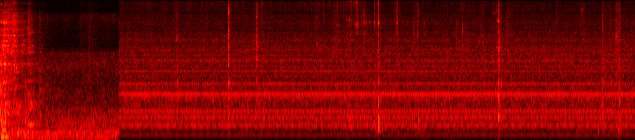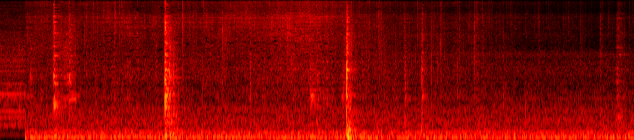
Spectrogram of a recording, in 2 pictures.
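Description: Grilled-cheese sandwich sizzling as it fries in a nonstick pan, with a few sharp clicks of a metal spatula against the pan, the loudest about ten and twelve seconds in.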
